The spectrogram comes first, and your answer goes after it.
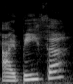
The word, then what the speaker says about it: Ibiza: th sounds like theater take the island Ibiza for example Nia Spade okay that's pronounced Ibiza even though it's got a z in it there are a few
